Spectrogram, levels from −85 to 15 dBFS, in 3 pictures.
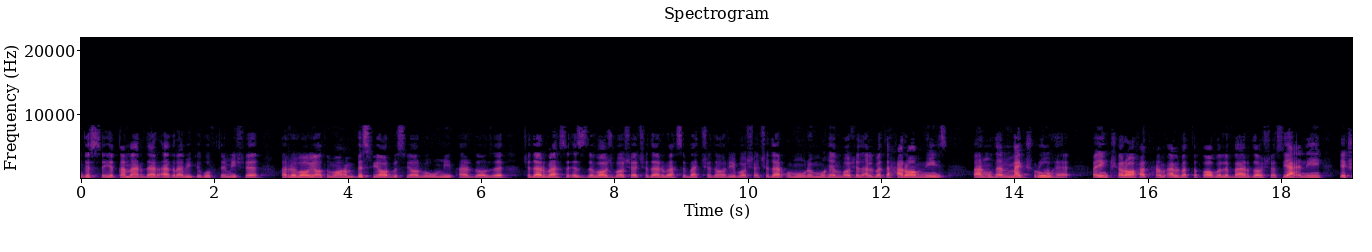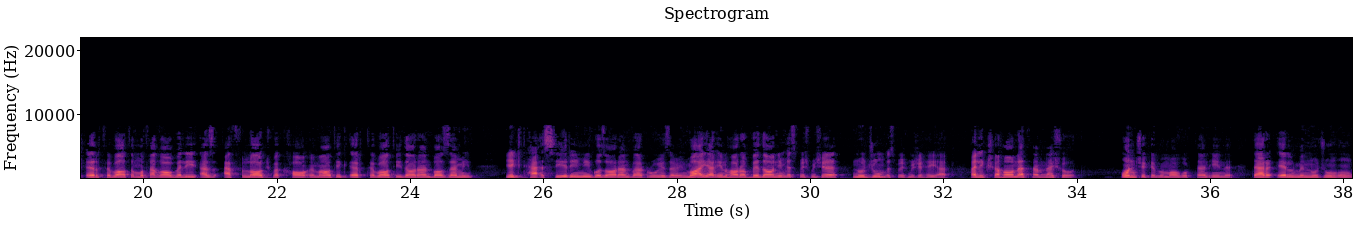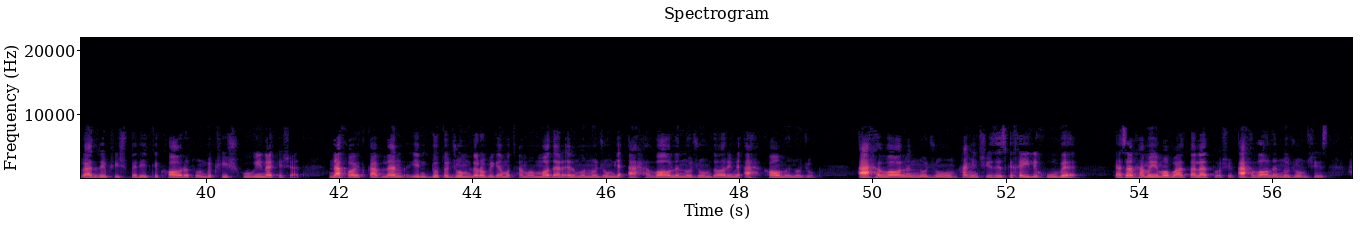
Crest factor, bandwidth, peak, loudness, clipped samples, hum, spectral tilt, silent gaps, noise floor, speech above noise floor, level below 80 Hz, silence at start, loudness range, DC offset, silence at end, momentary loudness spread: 24 dB; 8.6 kHz; -4 dBFS; -28 LUFS; under 0.1%; none; -6.5 dB/octave; none; -71 dBFS; 43 dB; -76 dBFS; 0 s; 4 LU; under 0.1%; 0.4 s; 11 LU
